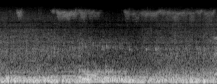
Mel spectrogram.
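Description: Pickup truck engine running low and steady as the truck drives slowly past close by.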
